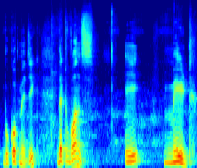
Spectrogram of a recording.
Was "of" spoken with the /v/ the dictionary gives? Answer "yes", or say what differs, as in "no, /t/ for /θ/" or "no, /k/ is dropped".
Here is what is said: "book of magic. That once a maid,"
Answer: no, /p/ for /v/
